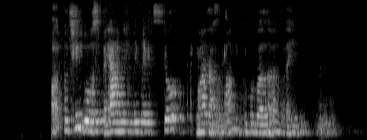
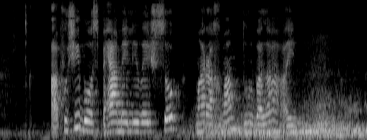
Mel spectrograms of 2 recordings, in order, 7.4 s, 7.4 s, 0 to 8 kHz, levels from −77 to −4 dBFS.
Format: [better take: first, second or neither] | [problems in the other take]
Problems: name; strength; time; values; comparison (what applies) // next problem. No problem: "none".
second | noise reduction (neural mask model DeepFilterNet 3)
